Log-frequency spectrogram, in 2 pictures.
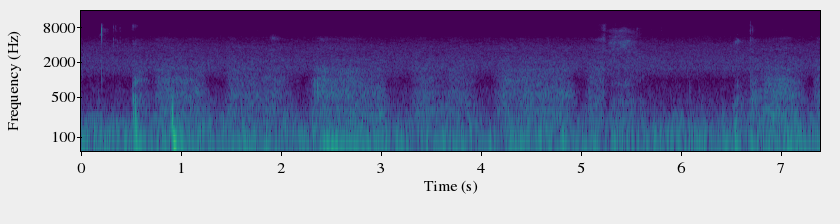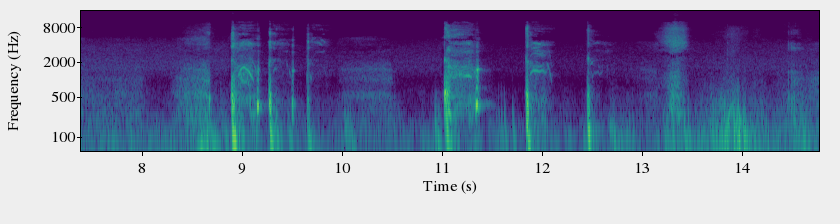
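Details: Girl coughing: quiet, noisy stretch, then a run of several short, sharp coughs with brief pauses between.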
